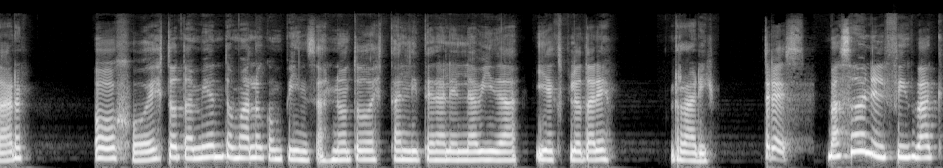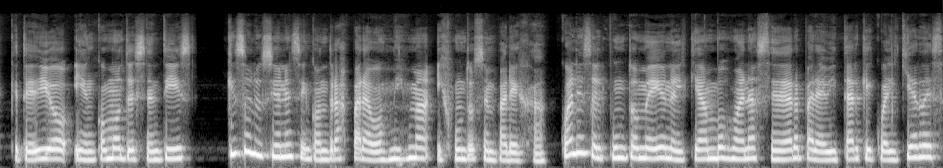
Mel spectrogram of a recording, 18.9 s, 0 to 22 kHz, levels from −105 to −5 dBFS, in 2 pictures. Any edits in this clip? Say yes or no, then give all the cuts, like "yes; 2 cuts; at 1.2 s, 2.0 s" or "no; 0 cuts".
yes; 3 cuts; at 5.3 s, 8.1 s, 15.0 s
